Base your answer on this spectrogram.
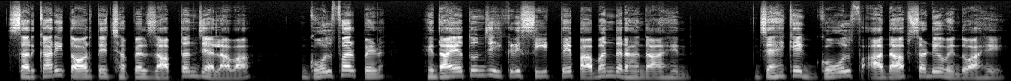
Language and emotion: Sindhi, neutral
